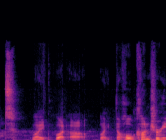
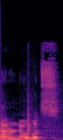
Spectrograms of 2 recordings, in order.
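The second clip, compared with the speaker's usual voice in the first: usual speaking voice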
